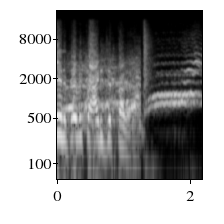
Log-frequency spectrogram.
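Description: A man speaking, then about one and a half seconds in a steady electronic ringing tone cuts in and holds.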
